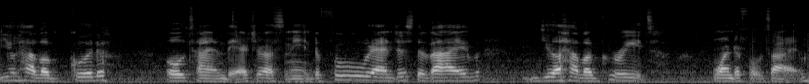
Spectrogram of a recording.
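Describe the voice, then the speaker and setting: With a Jamaican accent, a woman talks at a very slow pace with long, frequent pauses. Her pitch is fairly low, with ordinary pitch variation. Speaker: live streamer. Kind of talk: live stream chat with viewers. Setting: livestream. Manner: animated.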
